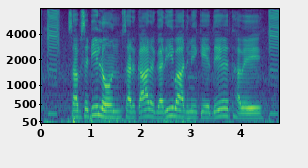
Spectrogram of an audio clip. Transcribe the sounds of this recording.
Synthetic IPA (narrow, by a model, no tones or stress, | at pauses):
səbsiʈilonsəɾkaɾɡəɾibad̪miked̪et̪ɦəʋe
